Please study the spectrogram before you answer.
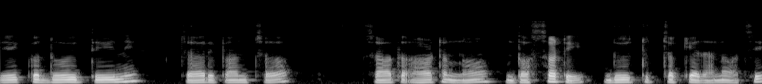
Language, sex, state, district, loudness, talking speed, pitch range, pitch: Odia, male, Odisha, Khordha, -17 LUFS, 110 wpm, 100-110 Hz, 105 Hz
